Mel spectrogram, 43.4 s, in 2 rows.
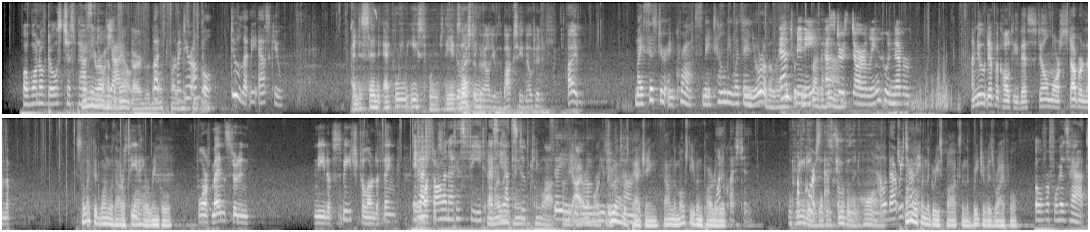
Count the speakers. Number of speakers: ten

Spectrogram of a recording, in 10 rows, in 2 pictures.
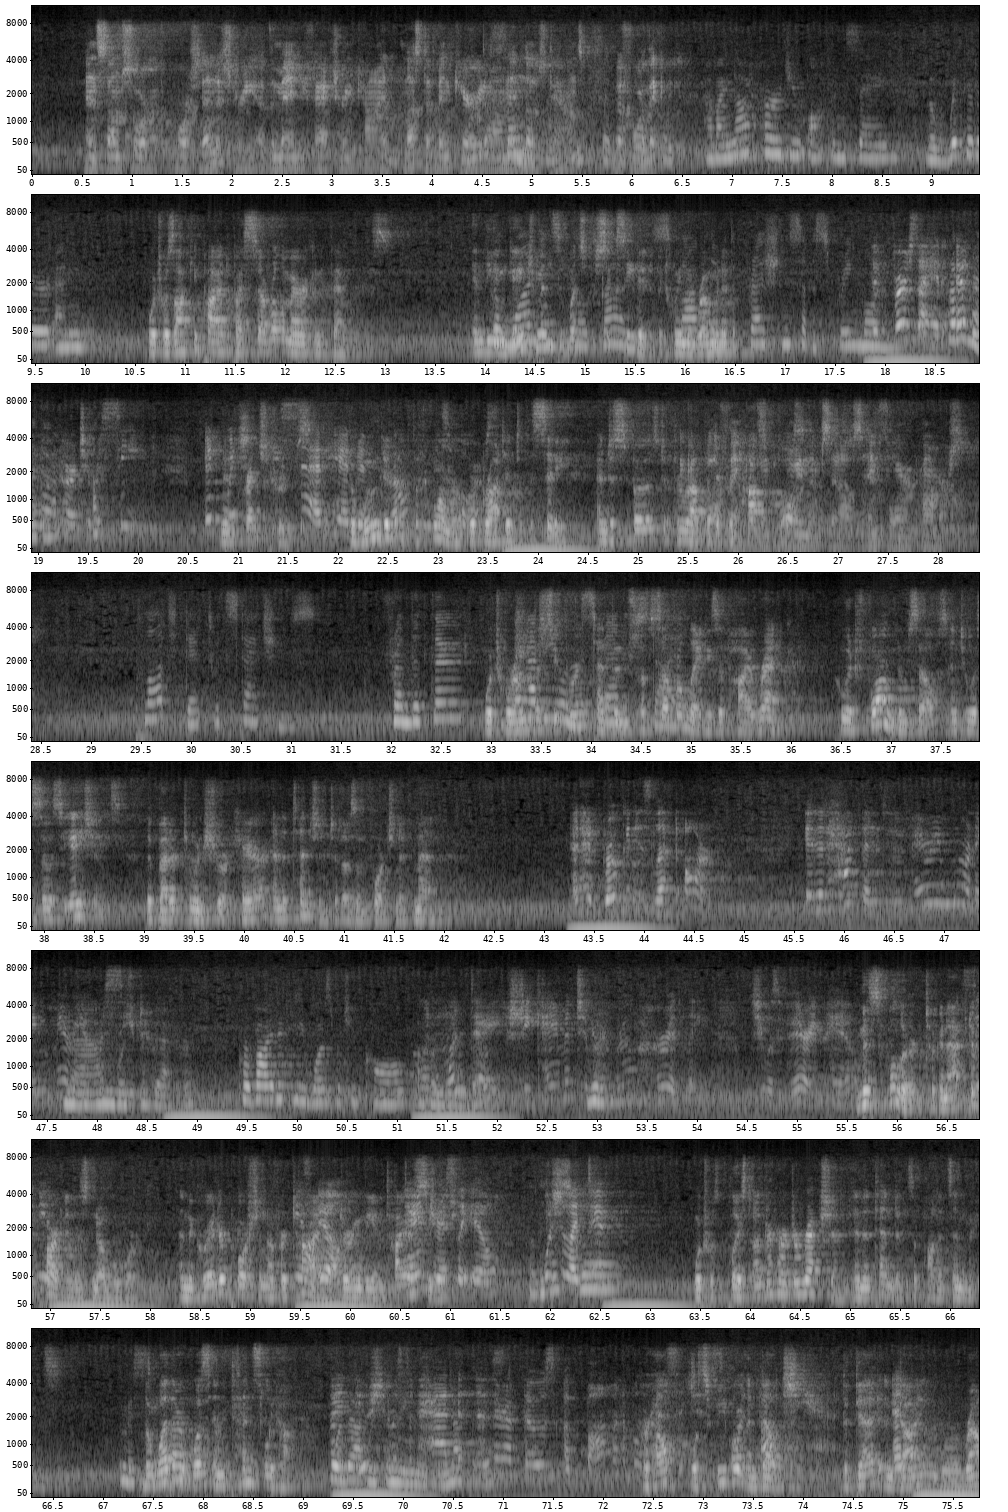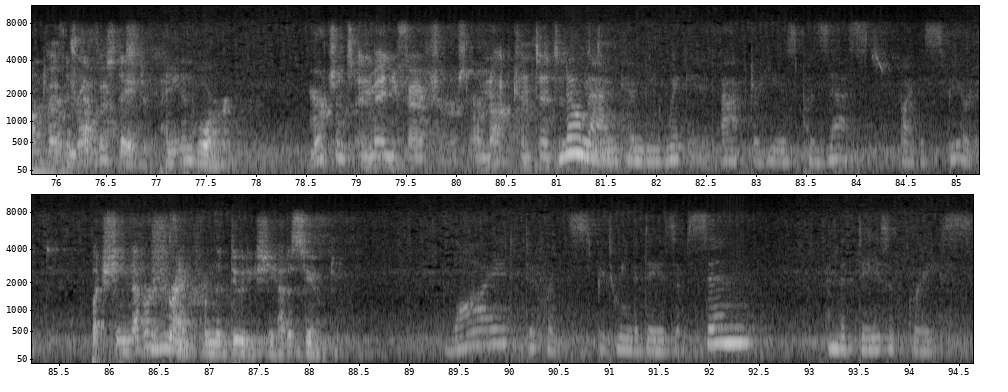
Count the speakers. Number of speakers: five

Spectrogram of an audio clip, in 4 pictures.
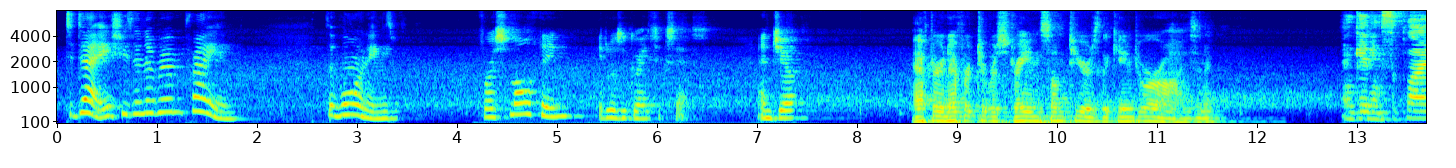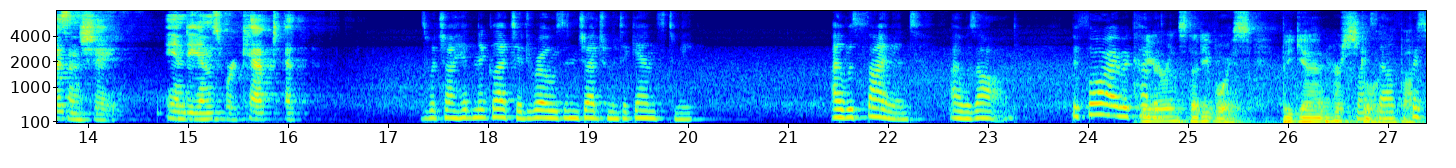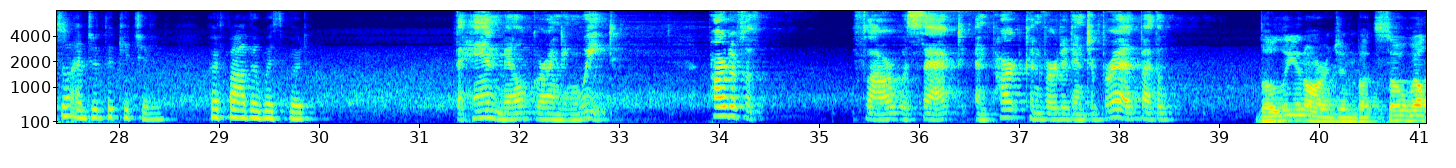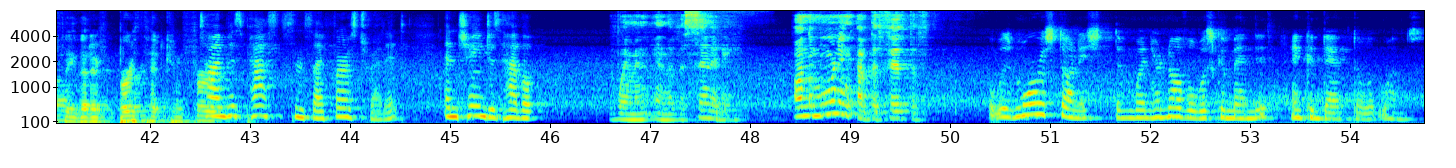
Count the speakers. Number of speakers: four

